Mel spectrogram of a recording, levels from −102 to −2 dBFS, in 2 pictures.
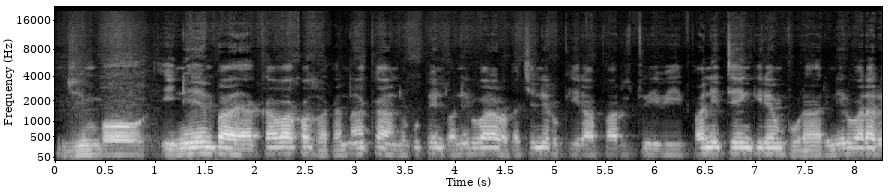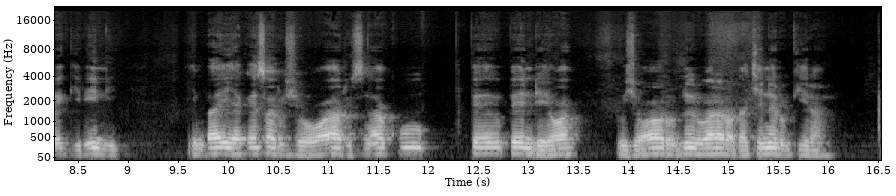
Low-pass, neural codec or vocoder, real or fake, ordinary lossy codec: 19.8 kHz; vocoder, 44.1 kHz, 128 mel bands every 256 samples, BigVGAN v2; fake; Opus, 64 kbps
